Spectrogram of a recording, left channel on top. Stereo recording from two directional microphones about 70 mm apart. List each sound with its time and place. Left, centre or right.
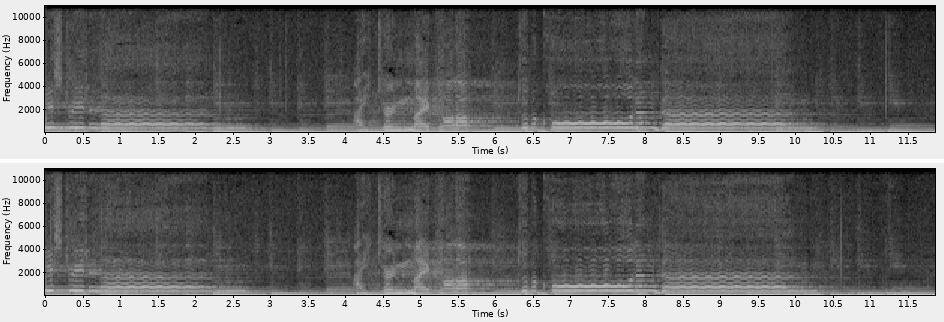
0.0 s music: right
4.6 s music: right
